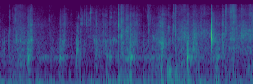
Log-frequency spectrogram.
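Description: Close-miked chewing of a mouthful of matcha-powdered freezer-frost ice: irregular crisp crunches two or three times a second, with one sharper crunch about four seconds in.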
